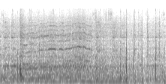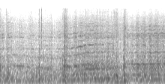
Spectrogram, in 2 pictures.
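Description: Rally car engine heard from inside the cabin, its revs rising and falling as it is driven hard, with several sharp knocks over the engine noise.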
